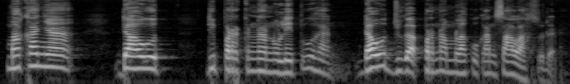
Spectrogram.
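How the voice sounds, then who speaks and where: A male pastor from Indonesia preaching a sermon in an animated, dramatic way, repeatedly addressing the congregation. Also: high voice, normal speed.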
